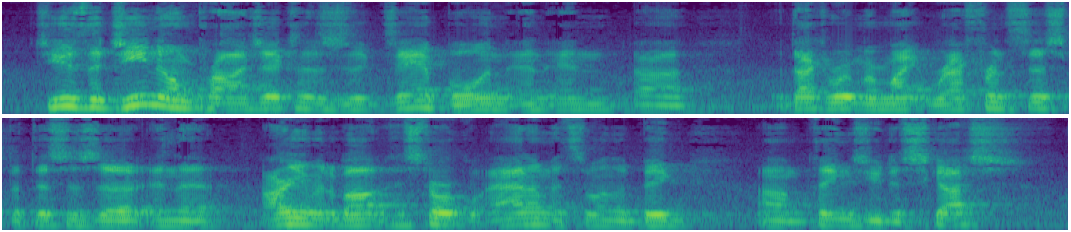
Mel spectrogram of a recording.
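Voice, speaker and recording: There is audible room echo and noticeable background noise as a man speaks at a fairly quick pace. His pitch is medium, with ordinary variation. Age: 30s. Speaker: pastor. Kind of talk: sermon.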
